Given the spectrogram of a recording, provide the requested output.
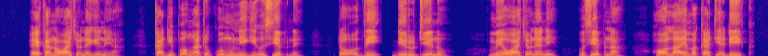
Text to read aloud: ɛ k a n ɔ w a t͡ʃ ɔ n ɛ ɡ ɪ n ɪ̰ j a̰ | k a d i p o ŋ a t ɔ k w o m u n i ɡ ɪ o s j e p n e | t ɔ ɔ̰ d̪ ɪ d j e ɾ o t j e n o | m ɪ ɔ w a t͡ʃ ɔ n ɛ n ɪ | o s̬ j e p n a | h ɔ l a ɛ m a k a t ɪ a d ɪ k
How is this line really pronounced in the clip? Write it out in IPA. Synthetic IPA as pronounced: ɛ k a n ɔ w a t͡ʃ ɔ n ɛ ɡ ɪ n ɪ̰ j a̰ | k a d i p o ŋ a t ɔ k w o m u n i ɡ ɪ o s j e p n e | t ɔ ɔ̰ d̪ ɪ d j e ɾ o t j e n o | m ɪ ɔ w a t͡ʃ ɔ n ɛ n ɪ | o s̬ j e p n a | h ɔ l a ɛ m a k a t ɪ a d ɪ k

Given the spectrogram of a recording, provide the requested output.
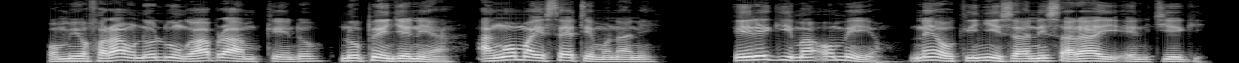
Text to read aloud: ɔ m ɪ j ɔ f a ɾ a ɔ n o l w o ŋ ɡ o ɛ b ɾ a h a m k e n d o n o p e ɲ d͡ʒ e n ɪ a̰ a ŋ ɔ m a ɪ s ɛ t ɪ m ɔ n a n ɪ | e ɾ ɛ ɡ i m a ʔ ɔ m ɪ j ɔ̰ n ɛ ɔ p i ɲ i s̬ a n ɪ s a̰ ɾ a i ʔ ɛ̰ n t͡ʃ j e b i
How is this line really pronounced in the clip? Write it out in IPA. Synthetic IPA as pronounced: ɔ m ɪ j ɔ f a ɾ a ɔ n o l w o ŋ ɡ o a b ɾ a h a m k e n d o n o p e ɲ d͡ʒ e n ɪ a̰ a ŋ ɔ m a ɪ s ɛ t ɪ m ɔ n a n ɪ | e ɾ e ɡ i m a ʔ ɔ m ɪ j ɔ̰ n ɛ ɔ k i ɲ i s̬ a n ɪ s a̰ ɾ a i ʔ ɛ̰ n t͡ʃ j e ɡ i

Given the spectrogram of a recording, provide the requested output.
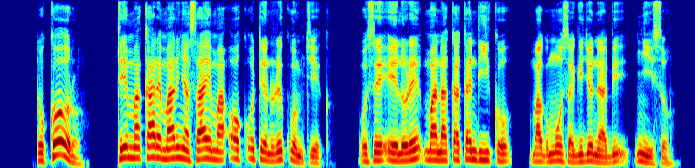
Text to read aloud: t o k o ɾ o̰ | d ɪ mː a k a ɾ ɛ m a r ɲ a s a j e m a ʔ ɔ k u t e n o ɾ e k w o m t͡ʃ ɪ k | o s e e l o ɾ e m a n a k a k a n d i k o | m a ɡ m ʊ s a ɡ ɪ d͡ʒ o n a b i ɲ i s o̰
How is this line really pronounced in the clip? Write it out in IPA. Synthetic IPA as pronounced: t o k o ɾ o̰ | t ɪ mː a k a ɾ ɛ m a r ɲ a s a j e m a ʔ ɔ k o t e n o ɾ e k w o m t͡ʃ ɪ k | o s e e l o ɾ e m a n a k a k a n d i k o | m a ɡ m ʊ s a ɡ ɪ d͡ʒ o n a b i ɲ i s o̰

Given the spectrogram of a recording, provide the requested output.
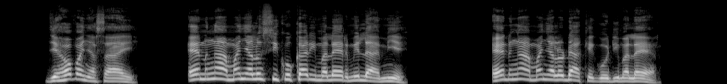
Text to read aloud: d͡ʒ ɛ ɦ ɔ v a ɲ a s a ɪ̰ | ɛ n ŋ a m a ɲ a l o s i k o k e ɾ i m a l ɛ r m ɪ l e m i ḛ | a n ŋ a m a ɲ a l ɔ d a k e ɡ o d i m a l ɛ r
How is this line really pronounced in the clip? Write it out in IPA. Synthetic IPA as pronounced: d͡ʒ ɛ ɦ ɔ v a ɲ a s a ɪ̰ | ɛ n ŋ a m a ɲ a l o s i k o k a ɾ i m a l ɛ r m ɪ l a m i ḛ | ɛ n ŋ a m a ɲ a l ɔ d a k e ɡ o d i m a l ɛ r

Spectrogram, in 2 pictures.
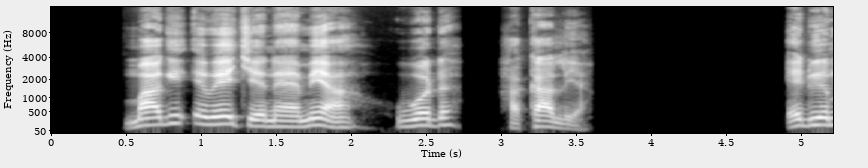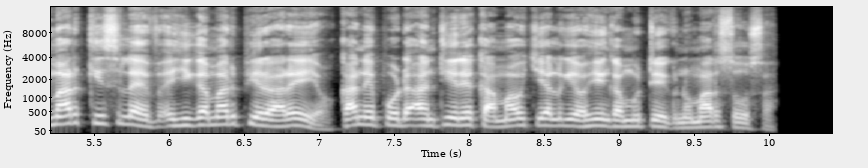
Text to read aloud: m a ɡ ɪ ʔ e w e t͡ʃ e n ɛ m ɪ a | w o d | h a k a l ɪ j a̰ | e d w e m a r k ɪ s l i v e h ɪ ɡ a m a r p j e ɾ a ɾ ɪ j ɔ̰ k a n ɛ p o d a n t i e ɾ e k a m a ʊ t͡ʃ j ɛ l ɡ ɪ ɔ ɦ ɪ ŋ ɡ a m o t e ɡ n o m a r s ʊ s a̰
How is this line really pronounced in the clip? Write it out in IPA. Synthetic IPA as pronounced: m a ɡ ɪ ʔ e w e t͡ʃ e n ɛ m ɪ a | w o d | h a k a l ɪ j a̰ | e d w e m a r k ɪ s l ɛ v e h i ɡ a m a r p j e ɾ a ɾ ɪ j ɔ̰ k a n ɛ p o d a n t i e ɾ e k a m a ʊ t͡ʃ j ɛ l ɡ ɪ ɔ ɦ ɪ ŋ ɡ a m o t e ɡ n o m a r s ʊ s a̰

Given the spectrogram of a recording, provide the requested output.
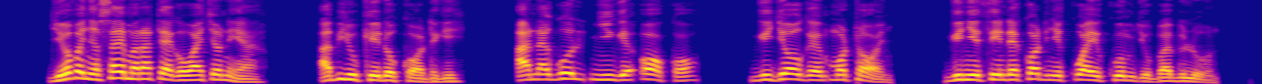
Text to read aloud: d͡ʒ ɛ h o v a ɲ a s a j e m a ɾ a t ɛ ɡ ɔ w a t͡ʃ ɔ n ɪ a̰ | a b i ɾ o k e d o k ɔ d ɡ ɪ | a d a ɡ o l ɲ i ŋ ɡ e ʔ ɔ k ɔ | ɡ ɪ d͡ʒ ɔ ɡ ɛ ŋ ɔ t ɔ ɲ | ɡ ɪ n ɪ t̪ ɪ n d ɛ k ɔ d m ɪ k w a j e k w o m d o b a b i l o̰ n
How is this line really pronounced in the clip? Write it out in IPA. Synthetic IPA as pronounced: d͡ʒ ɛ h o v a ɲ a s a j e m a ɾ a t ɛ ɡ ɔ w a t͡ʃ ɔ n ɪ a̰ | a b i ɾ o k e d o k ɔ d ɡ ɪ | a n a ɡ o l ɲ i ŋ ɡ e ʔ ɔ k ɔ | ɡ ɪ d͡ʒ ɔ ɡ ɛ m ɔ t ɔ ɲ | ɡ ɪ ɲ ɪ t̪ ɪ n d ɛ k ɔ d ɲ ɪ k w a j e k w o m d͡ʒ o b a b i l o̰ n

